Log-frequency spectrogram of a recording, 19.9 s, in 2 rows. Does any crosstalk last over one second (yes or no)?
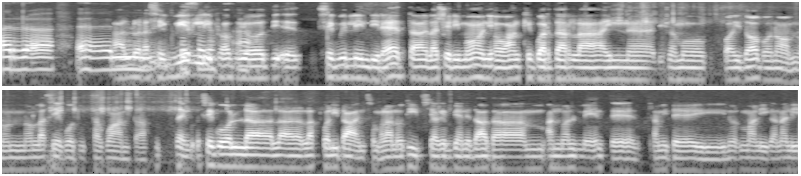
yes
